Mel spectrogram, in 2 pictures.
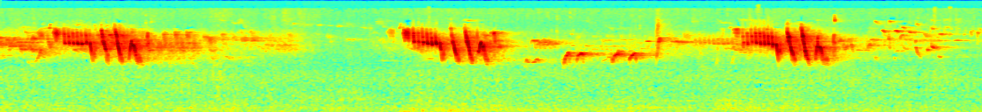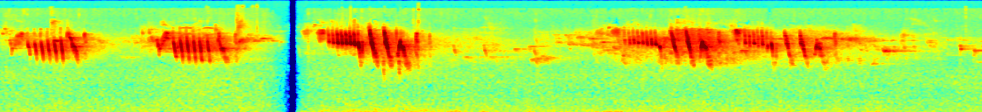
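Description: A songbird singing short high phrases of rapid trilled notes, each a second or two long, repeated every few seconds with brief pauses between.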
